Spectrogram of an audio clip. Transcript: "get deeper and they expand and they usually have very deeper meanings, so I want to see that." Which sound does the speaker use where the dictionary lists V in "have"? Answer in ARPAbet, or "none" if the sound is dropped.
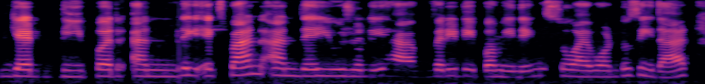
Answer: V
